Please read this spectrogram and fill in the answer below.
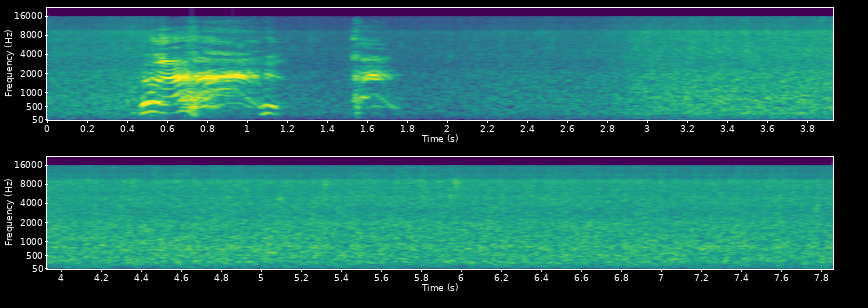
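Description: Heavy rain falling, a steady hiss of water on the ground and porch that swells to full strength about three seconds in. A short, loud, pitched vocal sound comes about half a second in.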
